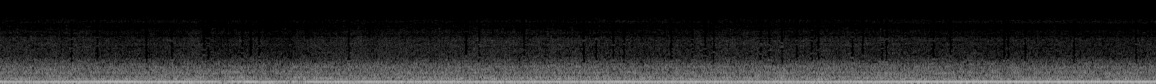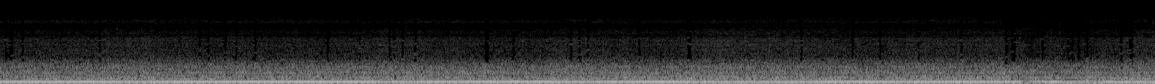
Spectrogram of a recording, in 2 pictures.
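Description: Wrecker crane truck's engine running steadily with a deep, even hum while its boom is worked.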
